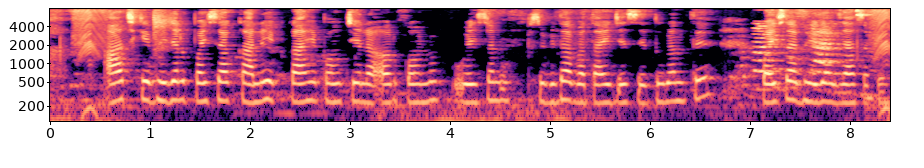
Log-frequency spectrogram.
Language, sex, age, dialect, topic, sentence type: Bhojpuri, female, 18-24, Southern / Standard, banking, question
